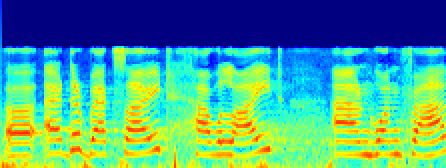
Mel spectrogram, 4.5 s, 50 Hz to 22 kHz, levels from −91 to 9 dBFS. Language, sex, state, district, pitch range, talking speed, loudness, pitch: English, female, Punjab, Kapurthala, 300-325 Hz, 120 wpm, -11 LUFS, 310 Hz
